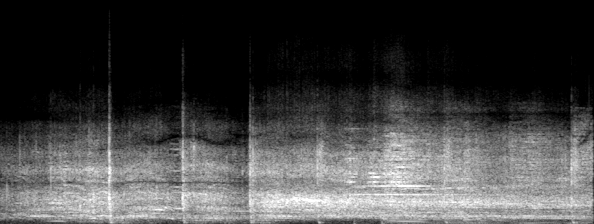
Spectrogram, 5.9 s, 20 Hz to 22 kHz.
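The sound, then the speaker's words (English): A wrestling theme song rises out of a dense, hissing crowd roar, punctuated by three sharp slam-like hits before faint low musical tones join in the second half. No one speaks. “This song ruined kayfabe for me because I just assumed it was always the crowd saying 1, 2, 3, but it was built into the damn song, so that was kind of a little bit of a bummer.”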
